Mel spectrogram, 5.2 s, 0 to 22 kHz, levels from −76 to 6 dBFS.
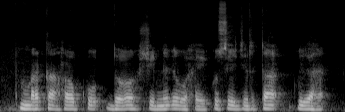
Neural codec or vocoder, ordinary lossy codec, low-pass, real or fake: codec, 44.1 kHz, 7.8 kbps, Pupu-Codec; none; none; fake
